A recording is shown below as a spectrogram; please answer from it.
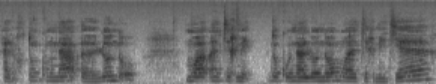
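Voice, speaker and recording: A woman slowly presenting a deck of cards one by one, hesitating often and stressing each card name. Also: fairly low pitch, a little hiss or hum. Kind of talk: casual card unboxing walkthrough.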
